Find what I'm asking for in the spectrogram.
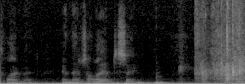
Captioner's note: applause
